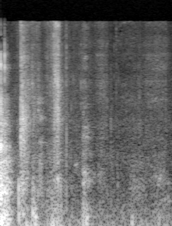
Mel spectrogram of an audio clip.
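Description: Short knocks and clatters of tools being handled on a shower floor: one sharp knock at the start, then four or five lighter ones over the next second.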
